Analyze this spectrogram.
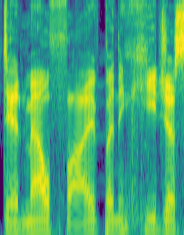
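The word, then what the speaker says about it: deadmau5: is your good friend Joel professionally known as dead mouth 5 yes that is the correct way to pronounce it tell your friends we're here to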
